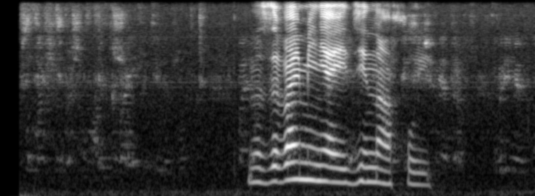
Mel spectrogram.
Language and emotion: Russian, neutral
